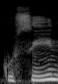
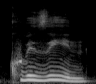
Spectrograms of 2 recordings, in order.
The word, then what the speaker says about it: cuisine: the word cuisine and look at how I pronounce the word is not cusine it is cuisine qua qua cuisine cuisine refers to a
